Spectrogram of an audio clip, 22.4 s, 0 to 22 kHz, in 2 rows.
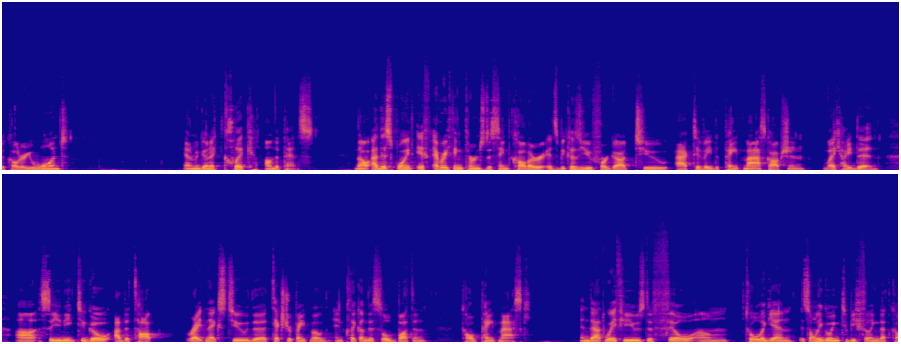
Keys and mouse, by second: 2.1 alt+middle click, 2.6 alt+shift+middle click, 3.5 click, 9.7 alt+middle click, 12.6 ctrl+z.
